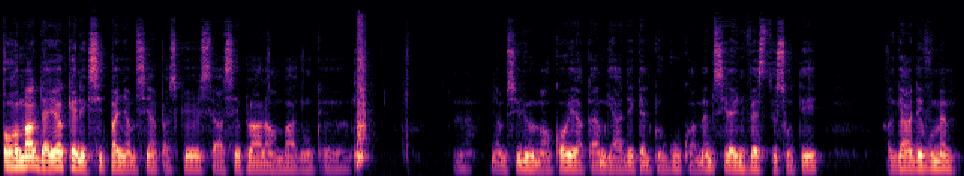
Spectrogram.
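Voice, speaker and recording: A livestream host with a Cameroonian French accent speaks in a fairly low, fairly bright voice, fairly quick and with fairly even intonation. He mocks and insults his commenters in a combative rant, repeating lines for emphasis.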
